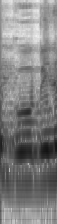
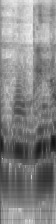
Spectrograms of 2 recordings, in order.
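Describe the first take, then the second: First: ਗੋਬਿੰਦ with a long "go"; ਗੋਬਿੰਦ said "go-bind" with an open o; hora reading. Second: ਗੋਬਿੰਦ said "gu-bind" with a short u; aunkar reading. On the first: Teacher contrasts the two vowel readings, o version. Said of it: "ਹੋੜਾ ਉਚਾਰਨ ਕਰਾਂਗੇ". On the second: Teacher contrasts the two vowel readings, u version. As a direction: say ਗੋਬਿੰਦ as "gubind". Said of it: "ਔਂਕੜ ਉਚਾਰਨ ਕਰਾਂਗੇ". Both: Shown as a demonstration.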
